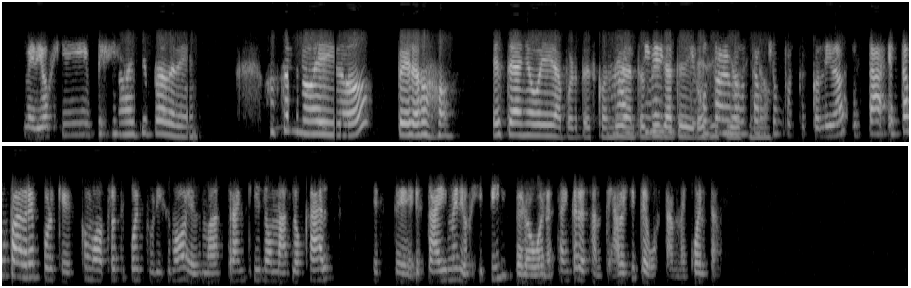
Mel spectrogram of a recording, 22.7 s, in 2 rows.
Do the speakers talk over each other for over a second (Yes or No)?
Yes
